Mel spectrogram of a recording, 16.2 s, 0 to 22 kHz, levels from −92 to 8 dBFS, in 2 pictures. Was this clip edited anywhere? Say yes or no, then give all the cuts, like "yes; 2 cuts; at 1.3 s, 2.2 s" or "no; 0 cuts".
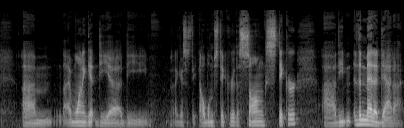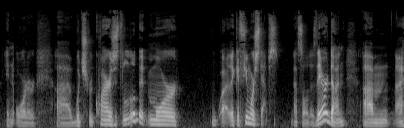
no; 0 cuts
